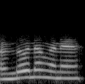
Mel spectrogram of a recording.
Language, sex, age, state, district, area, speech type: Malayalam, female, 18-30, Kerala, Malappuram, rural, conversation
